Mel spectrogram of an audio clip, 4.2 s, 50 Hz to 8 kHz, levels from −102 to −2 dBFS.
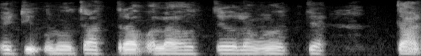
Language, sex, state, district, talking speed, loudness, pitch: Bengali, male, West Bengal, Malda, 115 wpm, -16 LUFS, 95 Hz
